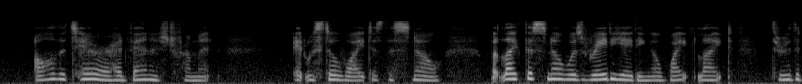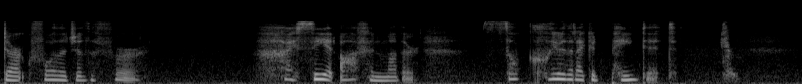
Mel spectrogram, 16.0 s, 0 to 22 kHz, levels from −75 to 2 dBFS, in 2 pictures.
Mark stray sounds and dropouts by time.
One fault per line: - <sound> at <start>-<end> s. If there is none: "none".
- sneeze at 15.2-15.5 s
